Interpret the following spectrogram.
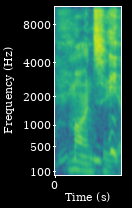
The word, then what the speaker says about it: Mancia: And Maria Mancia. Yeah. Did I say it right? Mancia. Mancia. Yes. Yep. Mancia.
